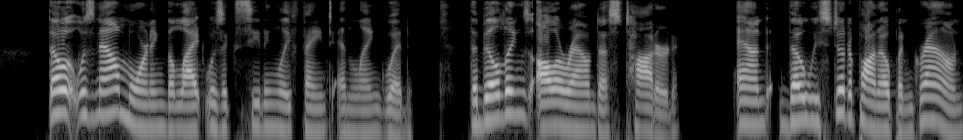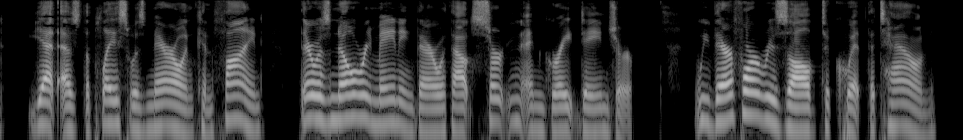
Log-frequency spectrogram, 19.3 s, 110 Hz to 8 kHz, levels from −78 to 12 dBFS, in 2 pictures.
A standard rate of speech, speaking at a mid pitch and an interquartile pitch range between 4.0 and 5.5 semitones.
Yes: average, 155 wpm; medium, 165 Hz; average, 4.8 semitones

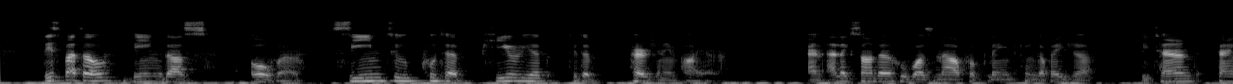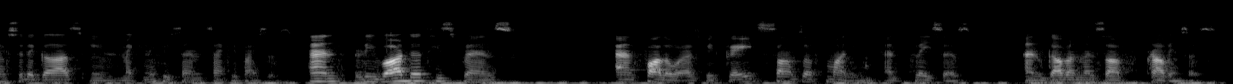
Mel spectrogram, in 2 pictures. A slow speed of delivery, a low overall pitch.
Yes: slow, 120 wpm; low, 120 Hz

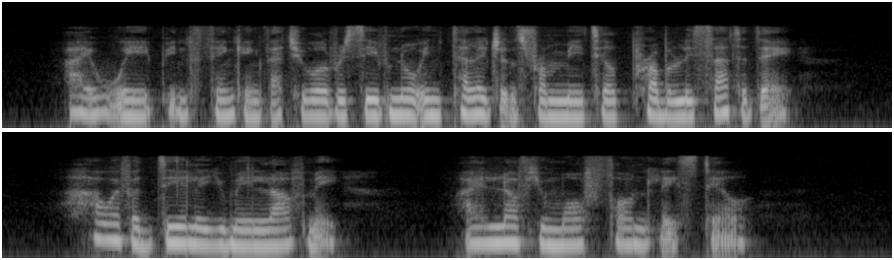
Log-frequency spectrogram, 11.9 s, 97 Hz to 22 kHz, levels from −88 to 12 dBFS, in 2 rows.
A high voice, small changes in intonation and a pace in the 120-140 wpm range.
No: medium, 170 Hz; narrow, 2.0 semitones; slow, 135 wpm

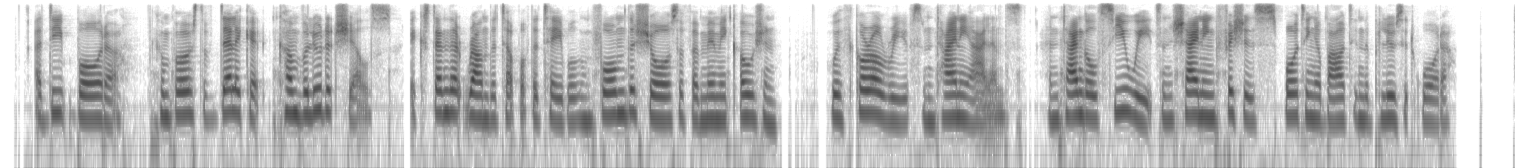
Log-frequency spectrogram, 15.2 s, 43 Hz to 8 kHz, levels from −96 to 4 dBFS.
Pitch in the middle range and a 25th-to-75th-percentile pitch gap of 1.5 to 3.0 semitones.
No: high, 205 Hz; narrow, 2.5 semitones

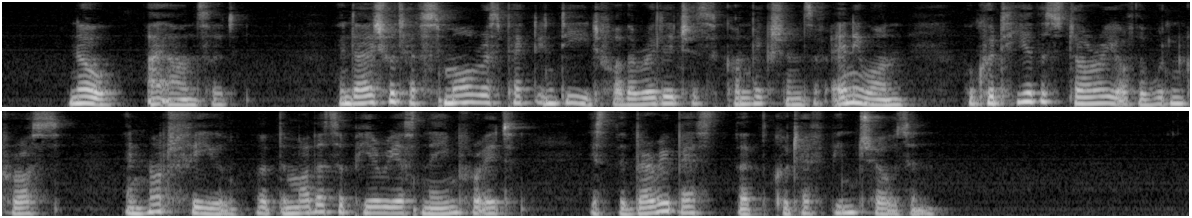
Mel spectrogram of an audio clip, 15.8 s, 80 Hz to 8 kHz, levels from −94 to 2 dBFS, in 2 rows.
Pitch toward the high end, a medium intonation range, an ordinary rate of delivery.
No: medium, 175 Hz; average, 3.2 semitones; average, 170 wpm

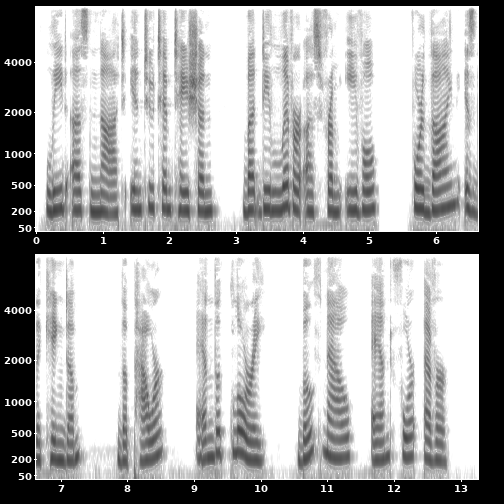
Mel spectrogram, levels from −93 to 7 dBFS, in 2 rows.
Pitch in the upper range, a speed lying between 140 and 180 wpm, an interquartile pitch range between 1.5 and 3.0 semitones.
Yes: high, 210 Hz; average, 160 wpm; narrow, 2.5 semitones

